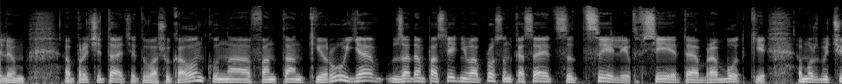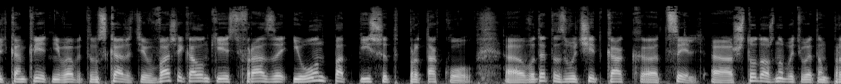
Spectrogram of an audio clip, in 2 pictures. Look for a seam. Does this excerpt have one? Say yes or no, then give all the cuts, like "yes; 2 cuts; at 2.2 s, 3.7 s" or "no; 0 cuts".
yes; 1 cut; at 6.3 s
